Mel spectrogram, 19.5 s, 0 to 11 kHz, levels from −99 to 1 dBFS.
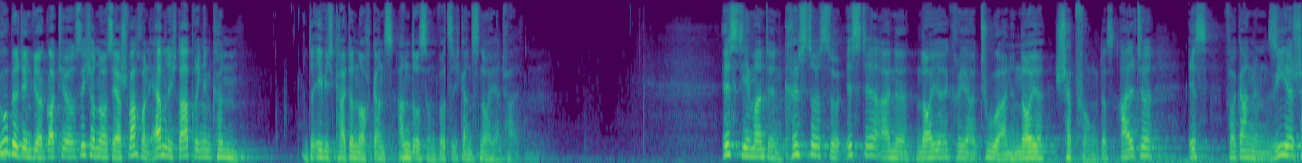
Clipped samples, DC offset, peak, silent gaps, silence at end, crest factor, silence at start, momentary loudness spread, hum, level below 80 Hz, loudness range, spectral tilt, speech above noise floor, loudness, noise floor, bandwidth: under 0.1%; under 0.1%; -8 dBFS; none; 0 s; 18 dB; 0 s; 11 LU; none; -54 dBFS; 8 LU; -6 dB/octave; 40 dB; -26 LUFS; -66 dBFS; 10.5 kHz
